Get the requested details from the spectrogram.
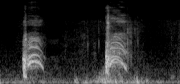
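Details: Two harsh voiced coughs about a second apart outdoors after breathing in smoke from a passing freight train; irritant cough.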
